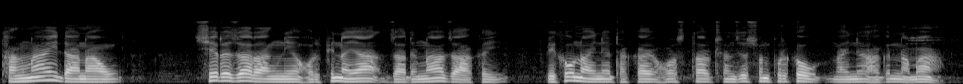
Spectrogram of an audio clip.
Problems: constant background noise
